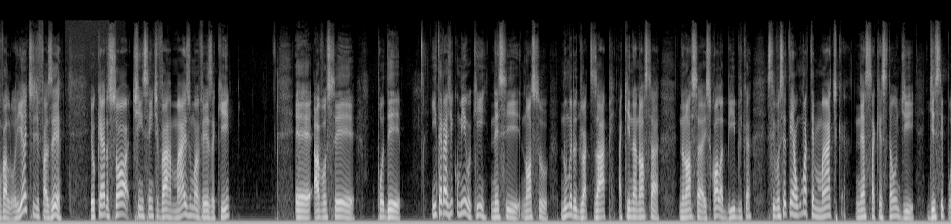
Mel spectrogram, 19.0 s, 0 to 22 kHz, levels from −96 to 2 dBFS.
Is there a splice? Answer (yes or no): no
